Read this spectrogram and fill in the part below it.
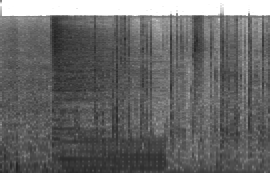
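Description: A toy machine hoots with a loud, steady horn.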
